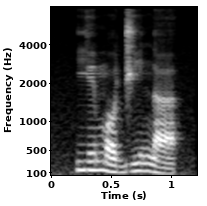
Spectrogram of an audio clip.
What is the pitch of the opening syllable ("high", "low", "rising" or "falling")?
high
